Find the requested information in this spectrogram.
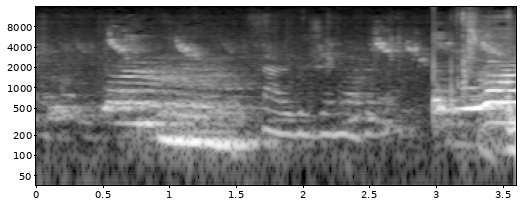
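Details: Lion in a zoo gives deep, drawn-out moaning roars that slide downward, with people talking nearby.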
